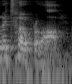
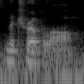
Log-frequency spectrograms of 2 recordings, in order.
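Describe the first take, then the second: First: No R sound follows the T. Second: An R sound follows the T. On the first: The speaker calls it right. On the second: The speaker calls it wrong.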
